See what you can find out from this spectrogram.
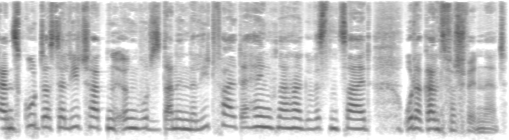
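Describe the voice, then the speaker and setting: A woman has an ordinary speaking voice, fairly high in pitch and fairly quick. Her intonation is fairly even, and the sound is dry and close with no echo. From Munich, Germany. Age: 40s. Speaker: make-up artist and coach. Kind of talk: interview.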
